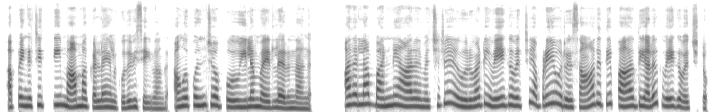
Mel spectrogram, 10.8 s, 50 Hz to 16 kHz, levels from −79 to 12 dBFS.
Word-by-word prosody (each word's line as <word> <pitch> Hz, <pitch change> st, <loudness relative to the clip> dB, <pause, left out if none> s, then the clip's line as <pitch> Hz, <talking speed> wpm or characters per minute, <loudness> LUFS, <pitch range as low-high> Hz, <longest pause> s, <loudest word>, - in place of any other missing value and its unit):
அப்போ 225 Hz, +4 st, -2 dB
எங்கள் 255 Hz, -2 st, +1 dB
சித்தி 290 Hz, +1 st, -3 dB, 0.2 s
மாமாக்கள்லாம் 225 Hz, -2 st, +2 dB
எங்களுக்கு 200 Hz, -4 st, -3 dB
உதவி 220 Hz, +3 st, 0 dB
செய்வாங்க. 175 Hz, -1 st, -6 dB
அவுங்க 255 Hz, +3 st, +3 dB
கொஞ்சம் 285 Hz, +1 st, +1 dB
அப்போ 235 Hz, -1 st, -4 dB, 0.2 s
இளம் 240 Hz, +1 st, +3 dB
வயதில 205 Hz, 0 st, +1 dB
இருந்தாங்க. 180 Hz, -2 st, -2 dB, 0.6 s
அதெல்லாம் 315 Hz, +2 st, +2 dB
பண்ணி 265 Hz, +3 st, +3 dB, 0.2 s
ஆரம்பிச்சுட்டு, 245 Hz, +6 st, -1 dB, 0.2 s
ஒரு 230 Hz, 0 st, +2 dB
வாட்டி 275 Hz, +5 st, -1 dB
வேக 270 Hz, +2 st, +2 dB
வச்சு 265 Hz, +8 st, -6 dB
அப்பிடியே 295 Hz, +5 st, -1 dB
ஒரு 245 Hz, -5 st, 0 dB, 0.2 s
சாதத்தையே 290 Hz, +9 st, -2 dB
பாதி 250 Hz, +2 st, +2 dB
அளவுக்கு 290 Hz, +2 st, -2 dB
வேக 245 Hz, -1 st, 0 dB
வச்சுட்டோம். 195 Hz, -, -9 dB
245 Hz, 150 wpm, -22 LUFS, 220-280 Hz, 0.6 s, அவுங்க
